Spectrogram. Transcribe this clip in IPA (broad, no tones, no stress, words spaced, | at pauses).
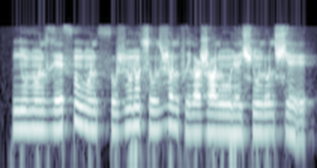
ɲũðõlɣe θũβõlθu ɮũɾõsul ɮolfilɒʐɒl õ ɾeɕũl ulɕe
